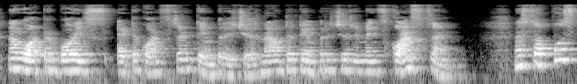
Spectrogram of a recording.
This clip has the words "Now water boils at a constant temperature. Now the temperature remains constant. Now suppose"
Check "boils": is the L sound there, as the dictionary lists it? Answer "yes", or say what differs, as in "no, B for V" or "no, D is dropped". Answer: no, L is dropped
